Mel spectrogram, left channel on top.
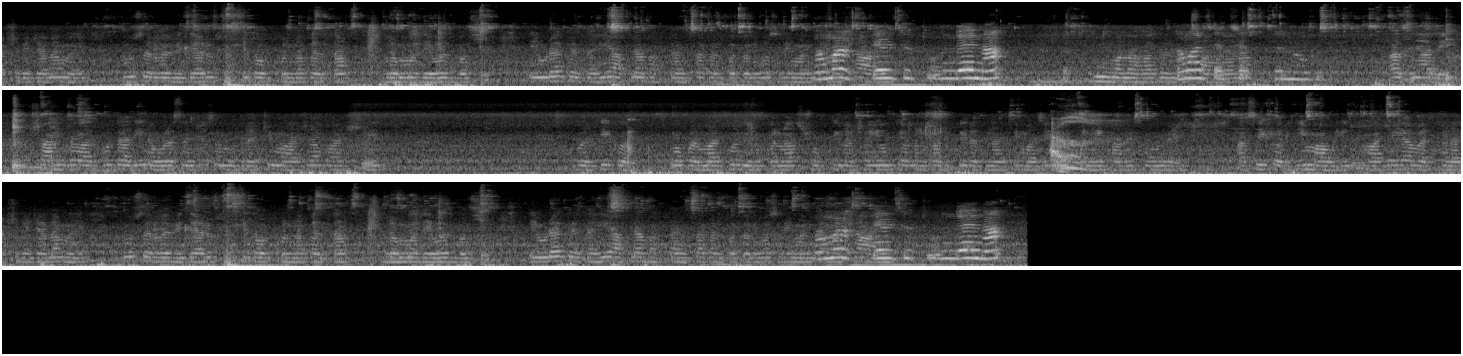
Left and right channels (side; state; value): right; drops out; at 10.2 s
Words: ज्याला मिळेल तो सर्व विद्यारूप सृष्टीचा उत्पन्न करता ब्रह्मदेवच बनतो. एवढ्या करता हे आपल्या भक्तांचा कल्पतरू व श्रीमंत आशा आहे. तू मला हा ग्रंथ सांगण्याला आज्ञा दे. शांत अद्भुत आदी नवरसांच्या समुद्राची माझ्या भाषेत भरती कर व परमात्मा निरूपणास शोभतील अशा योग्य अलंकारूपी रत्नांचे माझे निरूपण हे खाणेस होऊन राहील असे कर. हे माऊली, माझ्या या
